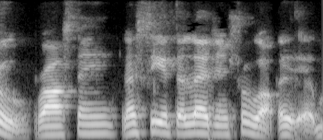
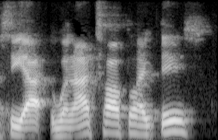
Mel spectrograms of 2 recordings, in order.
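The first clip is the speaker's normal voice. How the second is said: usual speaking voice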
